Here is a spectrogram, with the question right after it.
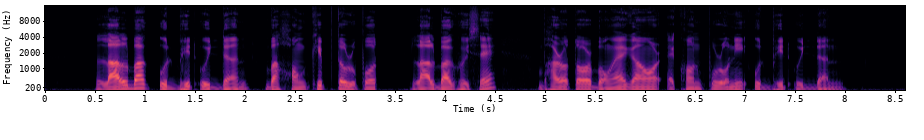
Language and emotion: Assamese, neutral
